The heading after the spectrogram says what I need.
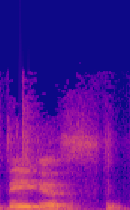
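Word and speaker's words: vagus: cranial nerve number 10 is Vegas not Vegas b-e-g -a-s had a textbook is spelled it down it's kind of hilarious but it's v-a-g-u-s this means The Wanderer this nerve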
